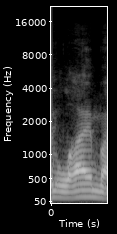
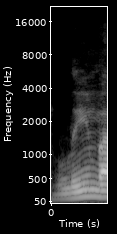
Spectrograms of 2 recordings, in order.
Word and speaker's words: Lima: Every time I say Lima, I think the bean. Lima, I think Peru. Yeah. Well, the Lima bean is the city's mascot too. There you go. That's a good way to remember the pronunciation then.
